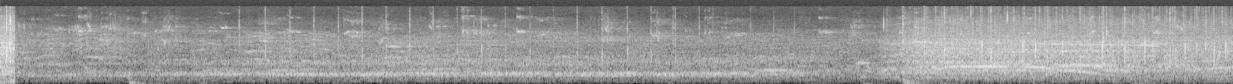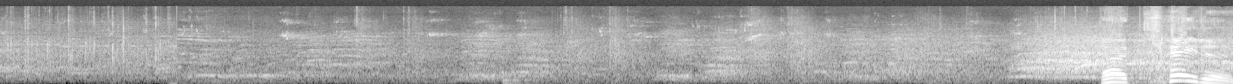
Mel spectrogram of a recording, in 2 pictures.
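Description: Basketball bouncing on a hardwood court a few times, each bounce a faint knock under the hollow background noise of a large arena. Near the end a loud voice breaks in.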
